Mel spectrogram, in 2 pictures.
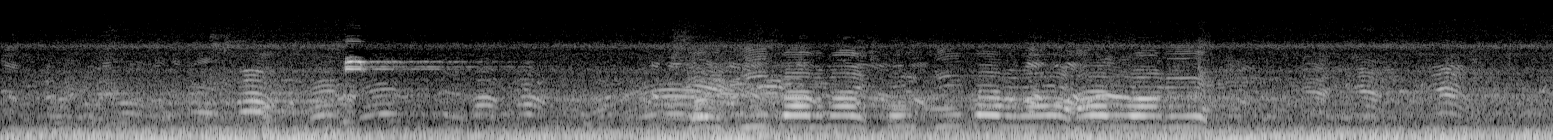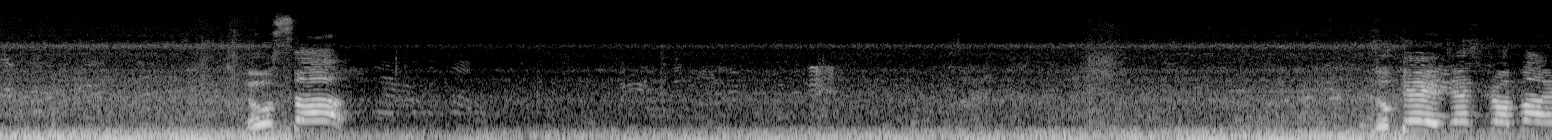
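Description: Young men shout and call to each other across an open field in the distance.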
